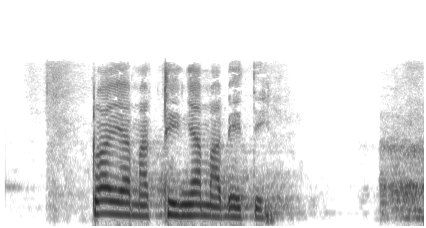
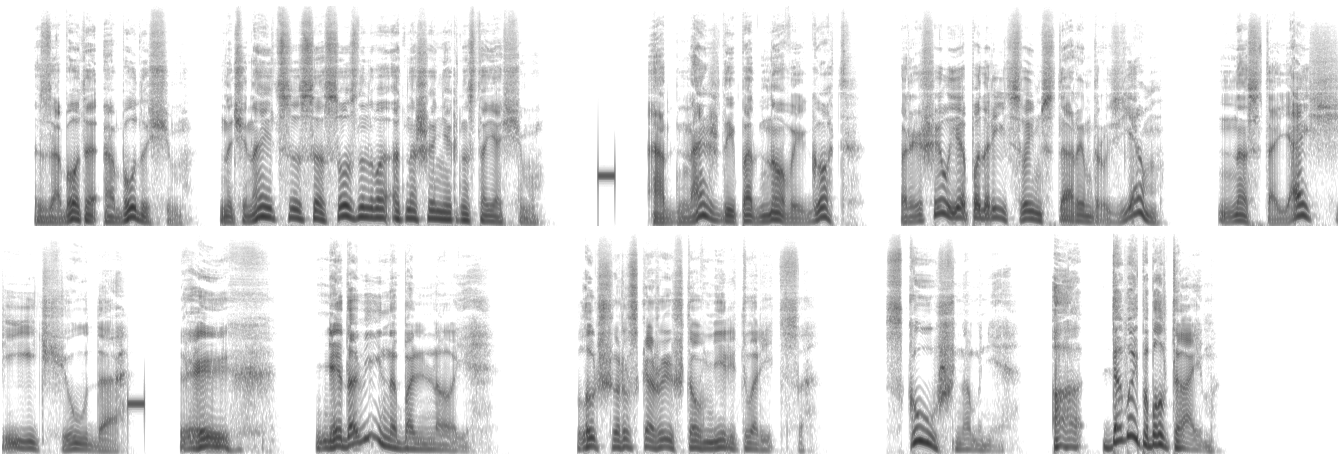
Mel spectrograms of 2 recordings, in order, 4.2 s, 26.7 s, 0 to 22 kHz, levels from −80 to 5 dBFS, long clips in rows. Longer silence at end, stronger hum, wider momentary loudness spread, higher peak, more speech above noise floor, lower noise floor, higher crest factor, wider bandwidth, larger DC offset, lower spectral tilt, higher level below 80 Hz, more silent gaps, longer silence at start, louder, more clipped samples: second, 0 s vs 1.25 s; neither; about the same, 18 LU vs 16 LU; about the same, -2 dBFS vs -4 dBFS; first, 51 dB vs 31 dB; first, -64 dBFS vs -55 dBFS; about the same, 16 dB vs 20 dB; second, 7.6 kHz vs 19.5 kHz; neither; about the same, -6 dB/octave vs -5.5 dB/octave; second, -56 dBFS vs -48 dBFS; second, none vs 5.76-5.96 s, 6.19-6.46 s, 8.88-8.98 s, 11.91-12.17 s, 14.93-15.14 s, 16.42-16.48 s, 18.60-19.12 s, 21.83-22.13 s; first, 0.5 s vs 0.35 s; first, -14 LUFS vs -24 LUFS; neither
